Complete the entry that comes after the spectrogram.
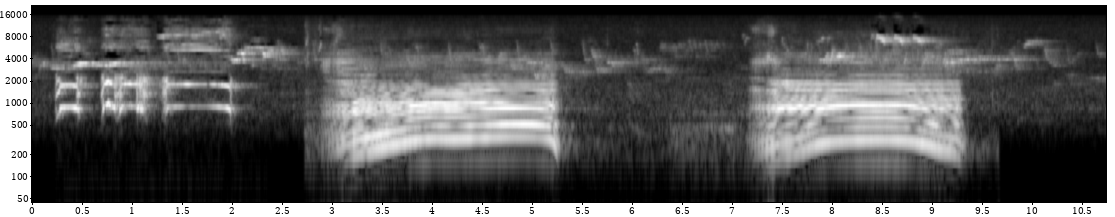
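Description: Cow mooing: two long moos, each about two and a half seconds, rising then falling in pitch, about two seconds apart. Shorter, higher calls come in the first two seconds.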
